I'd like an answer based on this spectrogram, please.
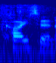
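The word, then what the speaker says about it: Chitin: Kiten, I think is how we pronounce it. We had a whole discussion about it in stream the other day and I'm sure it's Kitan.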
